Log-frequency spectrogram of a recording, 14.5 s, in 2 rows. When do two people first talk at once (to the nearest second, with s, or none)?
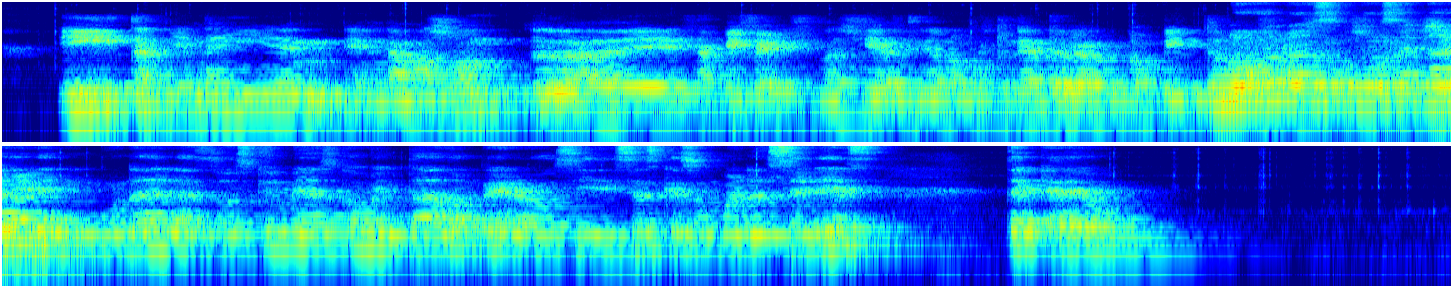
6 s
